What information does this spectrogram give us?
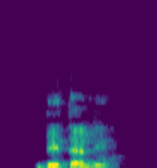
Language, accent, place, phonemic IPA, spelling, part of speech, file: French, France, Lyon, /de.ta.le/, détaler, verb, LL-Q150 (fra)-détaler.wav
- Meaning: to make oneself scarce, to scamper (off or away), to make off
